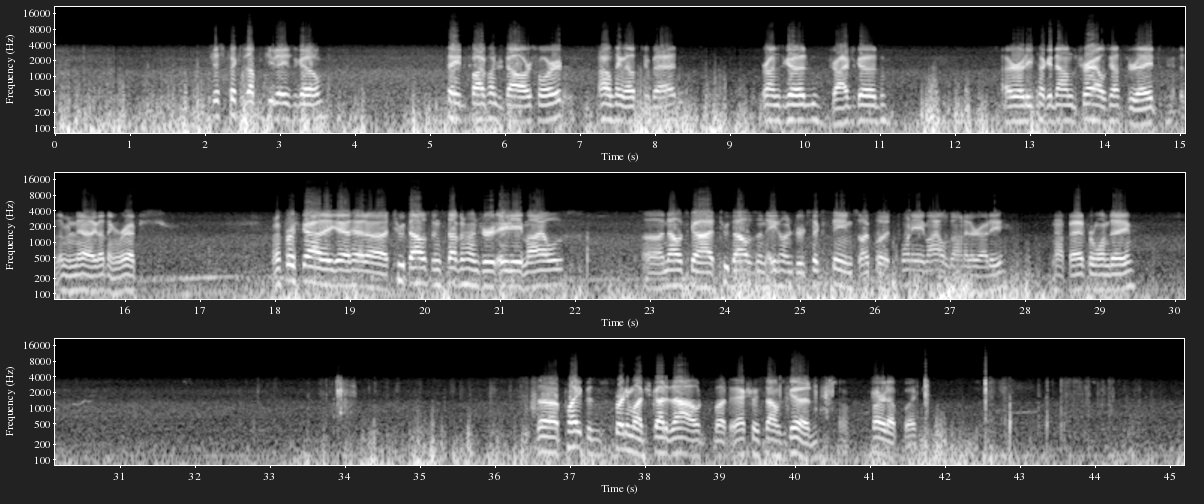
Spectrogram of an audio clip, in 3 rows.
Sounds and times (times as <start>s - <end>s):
Speech: 2.1s - 3.6s, 5.2s - 8.3s, 9.4s - 11.1s, 12.6s - 16.5s, 18.0s - 21.9s, 22.9s - 27.8s, 28.4s - 29.5s, 36.5s - 41.7s.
